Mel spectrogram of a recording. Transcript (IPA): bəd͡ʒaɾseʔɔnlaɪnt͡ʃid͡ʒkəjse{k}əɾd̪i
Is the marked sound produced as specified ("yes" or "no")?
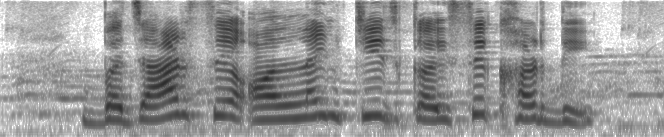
no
